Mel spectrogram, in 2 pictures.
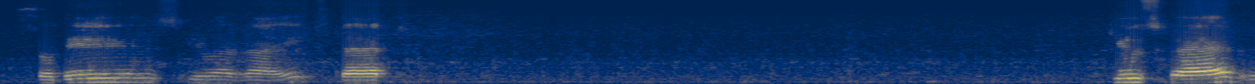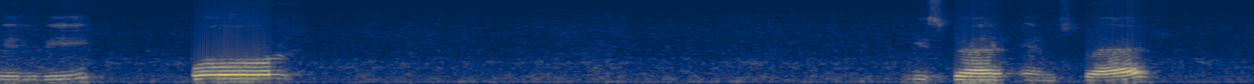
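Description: A man speaks calmly through an online call microphone, in short phrases with pauses.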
